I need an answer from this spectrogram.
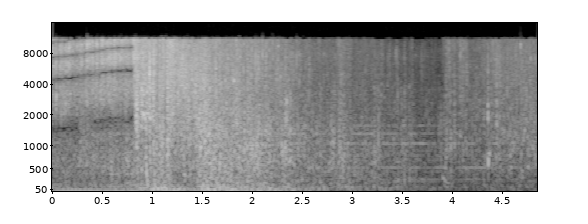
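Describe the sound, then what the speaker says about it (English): A fire gleam deposit blown up in Horizon Forbidden West, a single loud near boom with a crumbling rumble that trails off over several seconds, followed by quieter debris clatter. "Should be able to blow up that fire gleam."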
